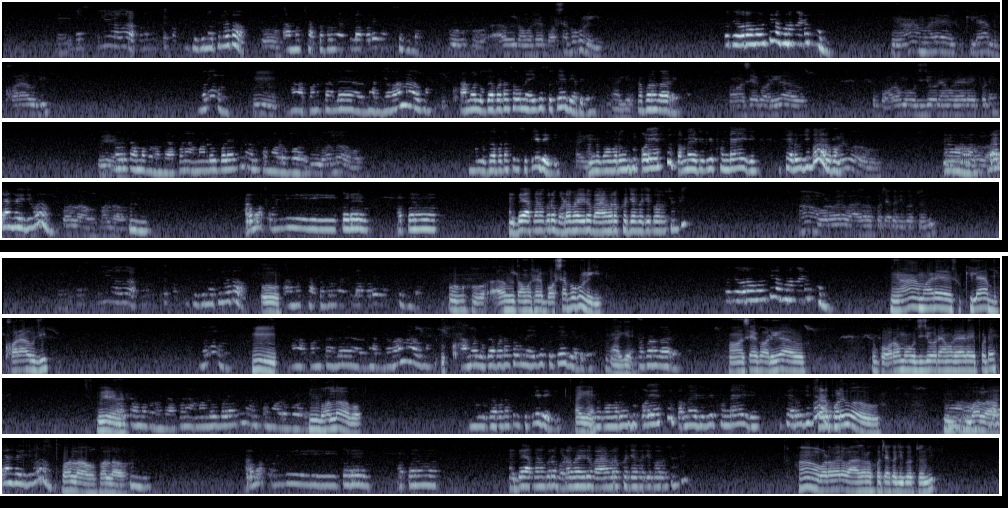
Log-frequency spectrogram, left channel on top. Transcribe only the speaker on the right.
ଓ
ଓହୋ ଆଉ ତମ ସିଆଡେ ବର୍ଷା ପକଉନି କି?
ନା ଆମ ଆଡ଼େ ଶୁଖିଲା ଖରା ହଉଚି।
ହୁଁ
<unintelligible>
ଆଜ୍ଞା
ହଁ ସେଇଆ କରିବା ଆଉ। ଗରମ ହଉଚି ଜୋରେ ଆମର ଆଡ଼େ ଏପଟେ। ବୁଝିଲେ
ନା।
ହୁଁ ଭଲ ହବ।
ଆଜ୍ଞା।
ସିଆଡୁ
ପଳେଇବୁ
ଆଉ
ଭଲ
ଭଲ ହବ ଭଲ ହବ।
ହଁ ବଡ଼ ଭାଇର ବାହାଘର ଖୋଜା ଖୋଜି କରୁଛନ୍ତି।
